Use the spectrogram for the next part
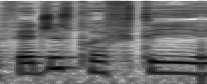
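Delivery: ordinary talk, nothing marked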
